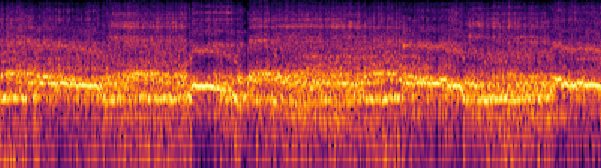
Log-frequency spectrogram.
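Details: Howler monkeys in a loud, continuous chorus of deep roaring howls, several overlapping voices wavering up and down in pitch, swelling and easing without pause.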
